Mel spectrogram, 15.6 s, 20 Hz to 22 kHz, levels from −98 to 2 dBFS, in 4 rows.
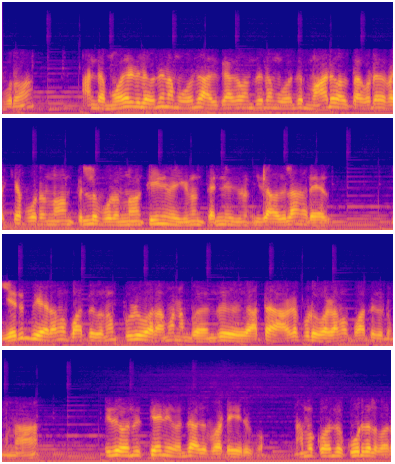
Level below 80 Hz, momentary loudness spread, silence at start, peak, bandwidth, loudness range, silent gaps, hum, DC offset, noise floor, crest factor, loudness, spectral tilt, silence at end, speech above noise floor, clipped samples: -40 dBFS; 9 LU; 0 s; 0 dBFS; 4 kHz; 3 LU; none; none; under 0.1%; -36 dBFS; 16 dB; -17 LUFS; -8.5 dB/octave; 0 s; 20 dB; under 0.1%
